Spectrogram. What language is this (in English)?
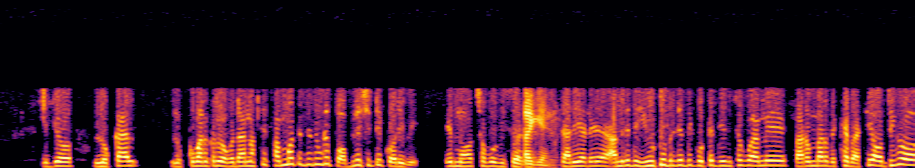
Odia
